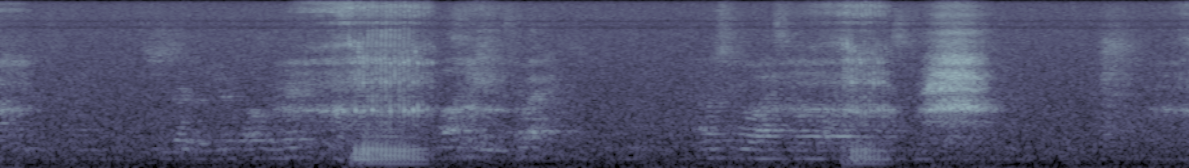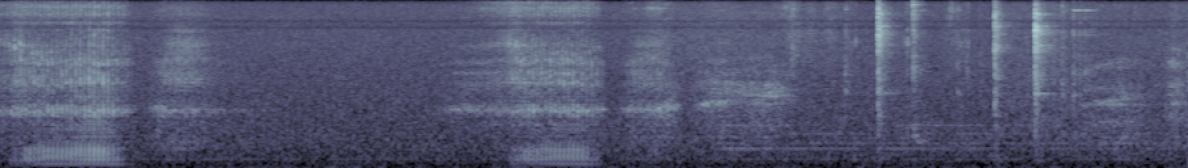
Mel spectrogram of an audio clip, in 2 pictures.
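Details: Man who denies snoring, recorded asleep: loud, low, rumbling snores roughly every three to four seconds, with room noise and faint clicks; snoring during sleep.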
